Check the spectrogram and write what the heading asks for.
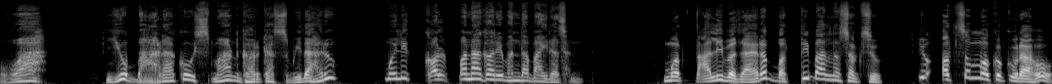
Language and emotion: Nepali, surprised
